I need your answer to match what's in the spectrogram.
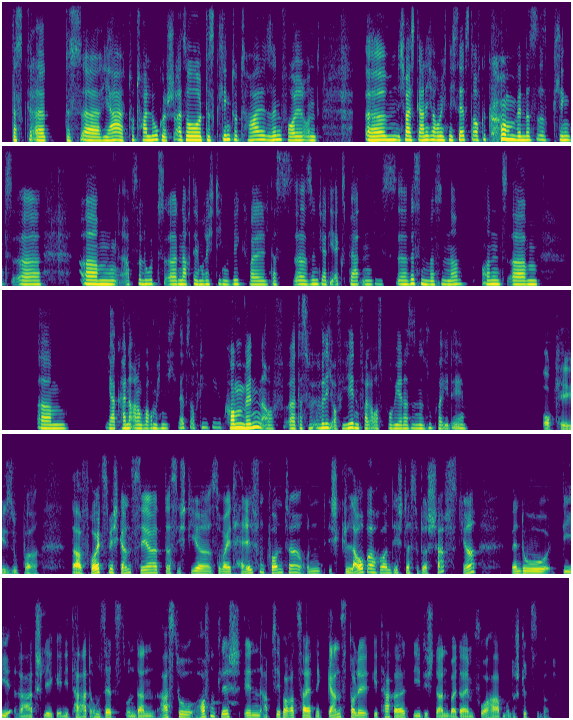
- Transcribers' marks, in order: laughing while speaking: "gekommen bin"
- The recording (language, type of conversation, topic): German, advice, Wie finde ich bei so vielen Kaufoptionen das richtige Produkt?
